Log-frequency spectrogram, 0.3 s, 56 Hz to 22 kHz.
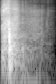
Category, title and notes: Sound effects > Other
Quick vegetable chop 7
Home, Chop, Cooking, Kitchen, Vegetable, Chief, Quick, Cook, Slice, Chef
